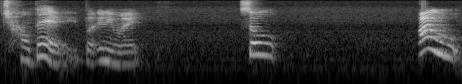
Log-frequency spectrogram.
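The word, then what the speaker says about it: Childe: the all devouring narwhal I think it's pronounced child day but anyway so I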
